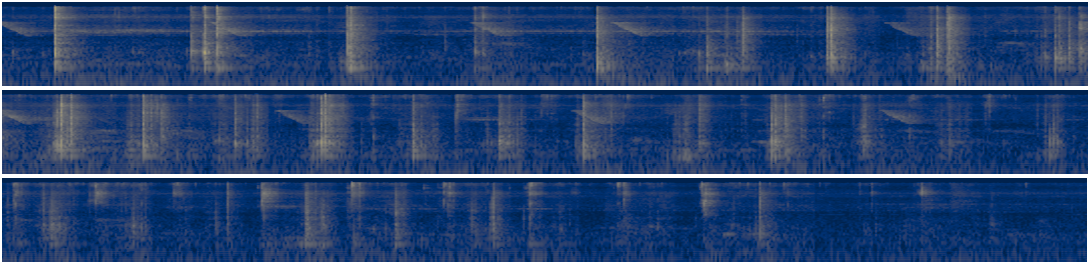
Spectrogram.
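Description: Hard, dry white clay crunching between the teeth: a loud first bite, then close-mouthed chewing close to the microphone, with sharp crunches about once or twice a second that grow softer and sparser near the end.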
